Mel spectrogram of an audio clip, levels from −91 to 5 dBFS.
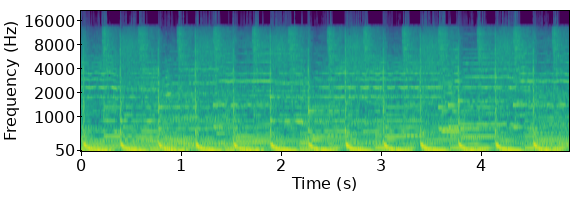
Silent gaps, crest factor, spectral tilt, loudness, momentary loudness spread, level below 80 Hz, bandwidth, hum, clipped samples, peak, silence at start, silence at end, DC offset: none; 6 dB; -5 dB/octave; -8 LUFS; 1 LU; -10 dBFS; 14 kHz; none; 3%; 0 dBFS; 0 s; 0 s; under 0.1%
